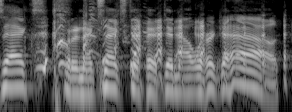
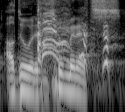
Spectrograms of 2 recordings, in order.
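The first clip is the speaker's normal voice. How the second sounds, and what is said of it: Elon Musk impression. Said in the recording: “Elon Musk is like... I don't know why that's his accent.”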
